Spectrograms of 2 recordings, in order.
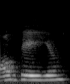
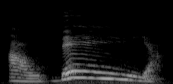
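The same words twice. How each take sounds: First: Said in the usual way. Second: "aldeia" with DEI stretched very long; stress on strong syllable. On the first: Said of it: "pronuncia a palavra". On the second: Shown as a demonstration. Teacher showing pupils the strongest piece of a word, stressed syllable drawn out. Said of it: "no pedacinho mais forte".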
